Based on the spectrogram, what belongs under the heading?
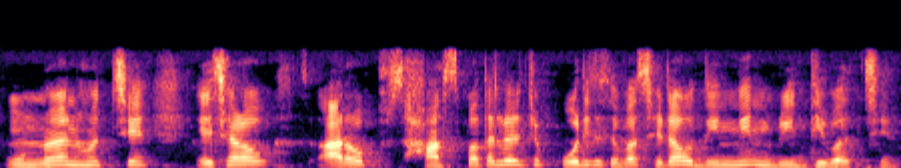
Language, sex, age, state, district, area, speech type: Bengali, female, 18-30, West Bengal, North 24 Parganas, rural, spontaneous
